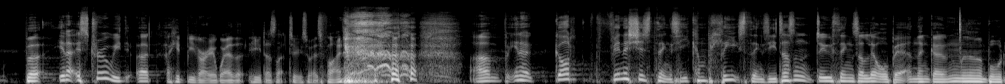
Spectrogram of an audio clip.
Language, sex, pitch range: English, male, 125-190 Hz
